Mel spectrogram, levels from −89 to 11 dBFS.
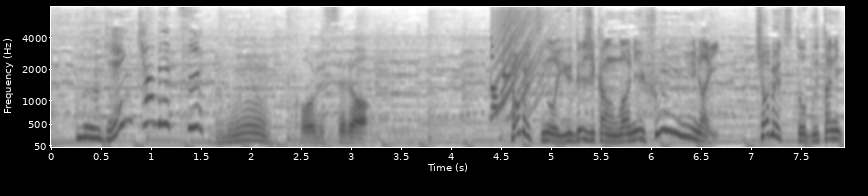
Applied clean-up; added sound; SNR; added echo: none; none; none; none.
